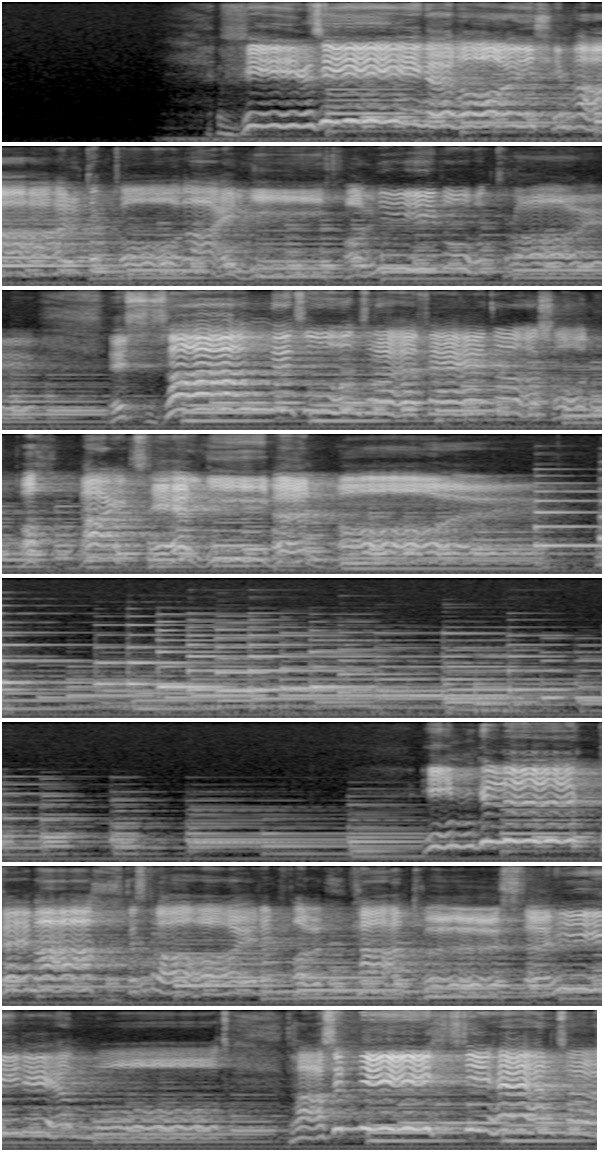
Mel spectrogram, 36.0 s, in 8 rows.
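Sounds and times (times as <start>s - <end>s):
piano: 1.2s - 35.9s
person singing: 1.6s - 17.7s, 25.6s - 35.9s.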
